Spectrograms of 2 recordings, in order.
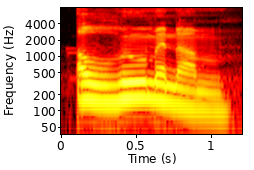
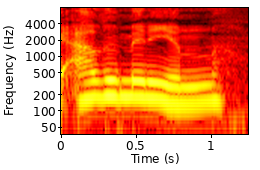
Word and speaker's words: aluminium: my beloved Hometown vase aluminum I know the British say aluminium and for for some reason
